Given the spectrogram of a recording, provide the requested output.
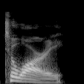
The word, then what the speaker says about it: Tiwary: Tiwary. That one's more like how it looks.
